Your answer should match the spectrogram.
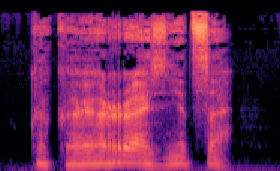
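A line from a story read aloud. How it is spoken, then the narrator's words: Muttered. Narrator (Russian): пробормотал Фишер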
